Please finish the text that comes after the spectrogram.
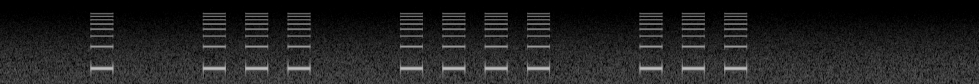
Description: Beep code, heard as beeps from a small speaker, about 750 Hz. 1-3-4-3. In Phoenix BIOS tables: memory failure on data bits.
